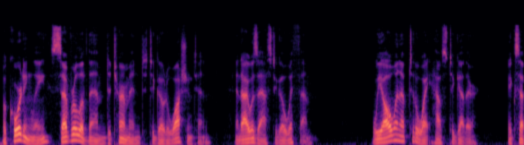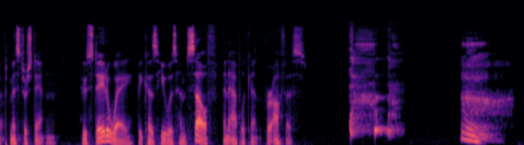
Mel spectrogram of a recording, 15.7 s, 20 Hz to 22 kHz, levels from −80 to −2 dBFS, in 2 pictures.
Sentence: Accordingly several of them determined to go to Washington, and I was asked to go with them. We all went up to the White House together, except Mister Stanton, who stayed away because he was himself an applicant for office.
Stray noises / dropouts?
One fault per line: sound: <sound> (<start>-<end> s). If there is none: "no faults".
sound: cough (13.1-13.9 s)
sound: sigh (14.8-15.6 s)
